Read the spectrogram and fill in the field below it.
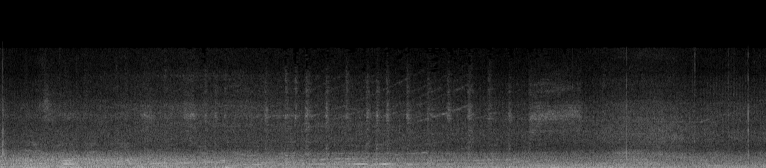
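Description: Traffic drives past on a busy city street.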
